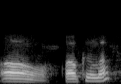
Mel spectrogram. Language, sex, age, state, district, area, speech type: Assamese, male, 45-60, Assam, Dhemaji, rural, conversation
